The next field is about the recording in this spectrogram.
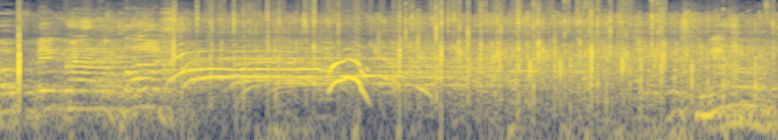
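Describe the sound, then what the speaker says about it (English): An audience applauds and cheers at a live New Year's Eve event with animated characters on stage, a loud sustained wash of clapping with whoops and shouts, and a voice talking over it. "Come on, folks, big round of applause."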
